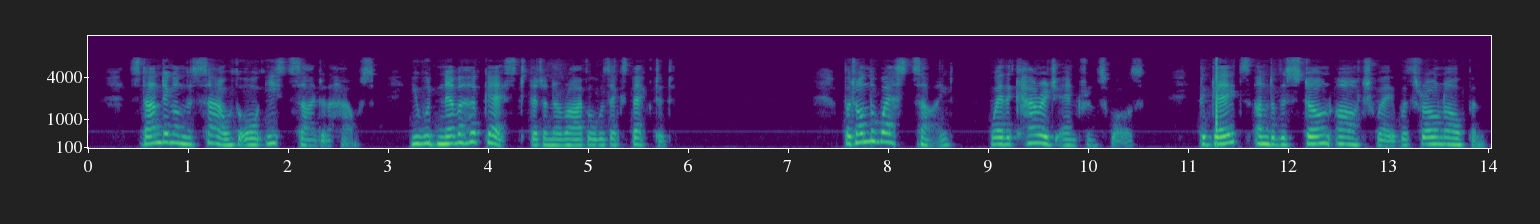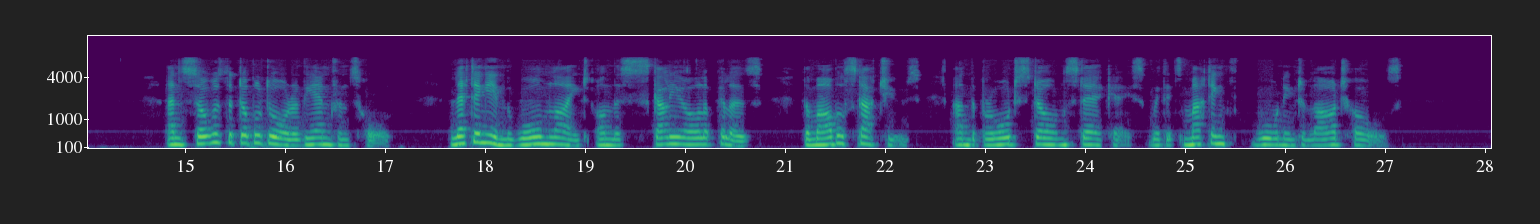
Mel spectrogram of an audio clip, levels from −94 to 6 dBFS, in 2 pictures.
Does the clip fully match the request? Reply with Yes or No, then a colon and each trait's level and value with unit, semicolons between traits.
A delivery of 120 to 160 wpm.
Yes: average, 155 wpm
